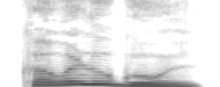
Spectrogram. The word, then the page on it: ಕವಳುಗೋಲ್: kavaḷugōl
